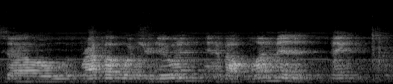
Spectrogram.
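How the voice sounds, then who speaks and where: A man on staff making a polite, matter-of-fact announcement over a school intercom loudspeaker. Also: mid-range voice, fairly even intonation, a little slow. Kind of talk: public-address announcement. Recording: echoey loudspeaker heard from far off, faint hiss.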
